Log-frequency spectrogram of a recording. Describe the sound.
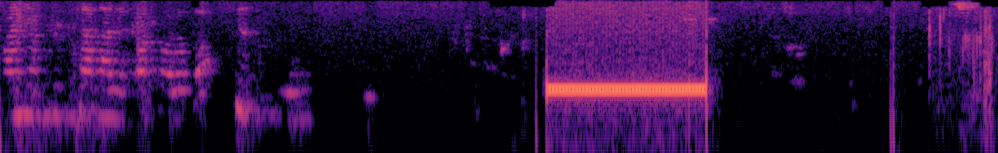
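A single steady telephone ringback tone, about a second long, sounds on a company's phone line while the caller waits for an operator. It follows a recorded voice announcement and stands alone against near silence.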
